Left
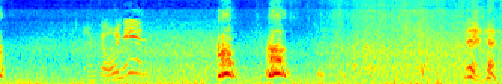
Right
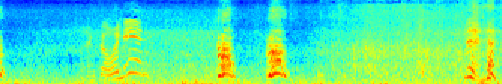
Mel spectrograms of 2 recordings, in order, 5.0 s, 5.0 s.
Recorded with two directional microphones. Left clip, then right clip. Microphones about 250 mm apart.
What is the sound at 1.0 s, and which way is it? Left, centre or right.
Speech, centre.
